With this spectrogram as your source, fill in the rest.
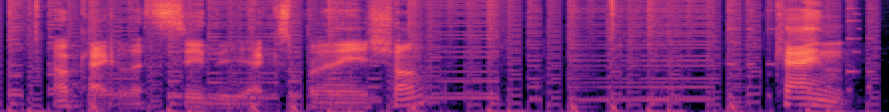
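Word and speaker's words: けん: on the last syllable, while ken is accented, so accented on the ke, ken.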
